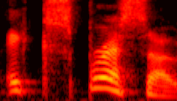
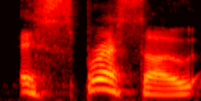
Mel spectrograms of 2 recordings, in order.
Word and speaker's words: espresso: 83 years old dear she pronounces espresso as expresso now how many of you do that how many of you pronounce espresso as expresso I do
